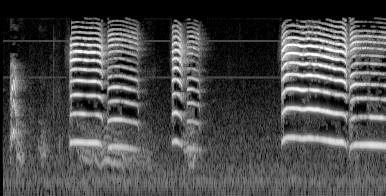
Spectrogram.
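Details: A shy black male Pomeranian puppy, excited by a green squeaker toy, gives squeaky, high-pitched howls, each held steady then sagging slightly, in three bursts, the last the longest, in a quiet indoor room.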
